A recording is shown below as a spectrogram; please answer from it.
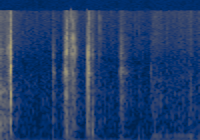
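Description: A few faint, scattered clicks and taps of plastic model horses being handled on a tabletop.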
